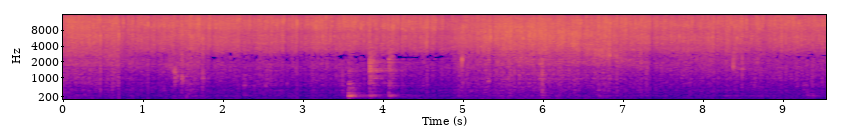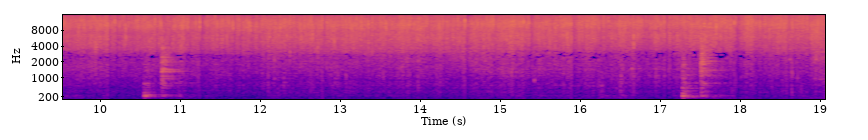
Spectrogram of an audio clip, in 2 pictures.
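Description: Eggs frying on a hot, oiled steel flat-top griddle: a steady sizzle. Three sharp knocks with a short ring, about seven seconds apart, come as fresh eggs are cracked against the griddle's steel edge and dropped onto the hot surface.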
